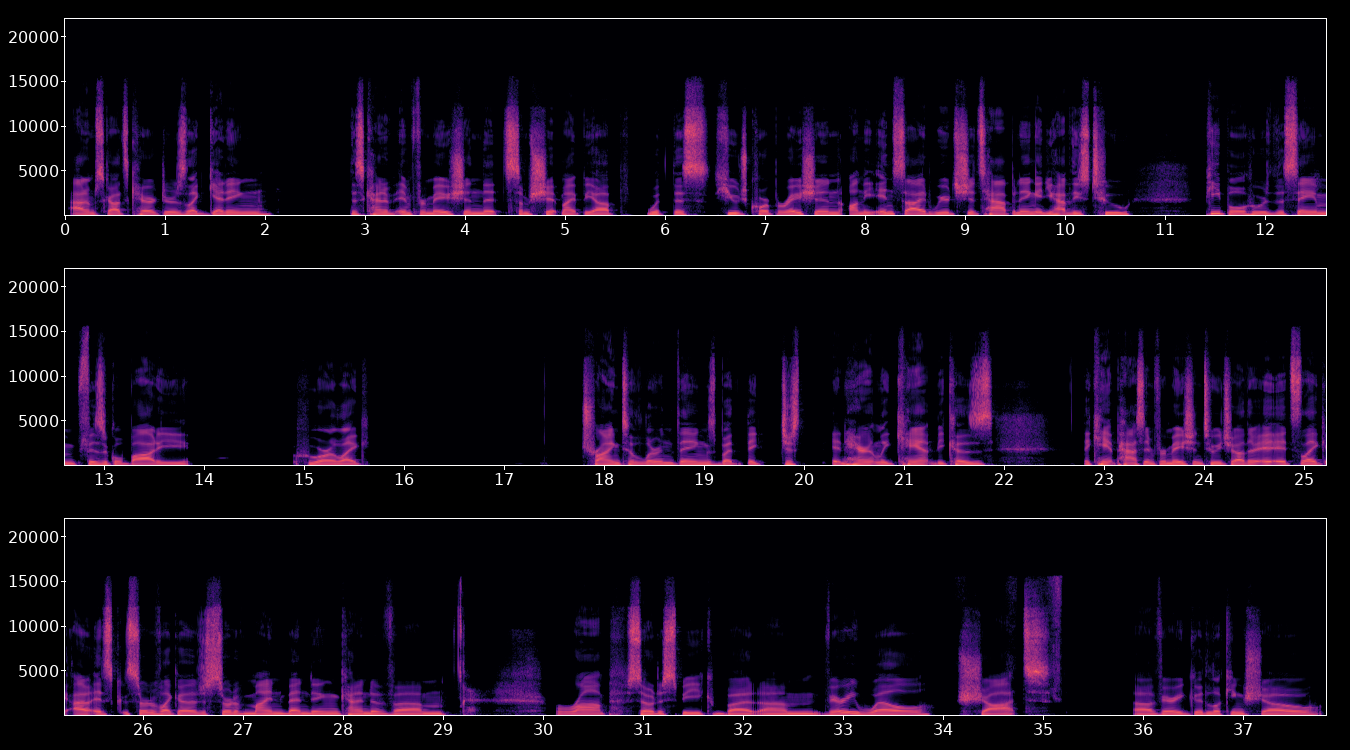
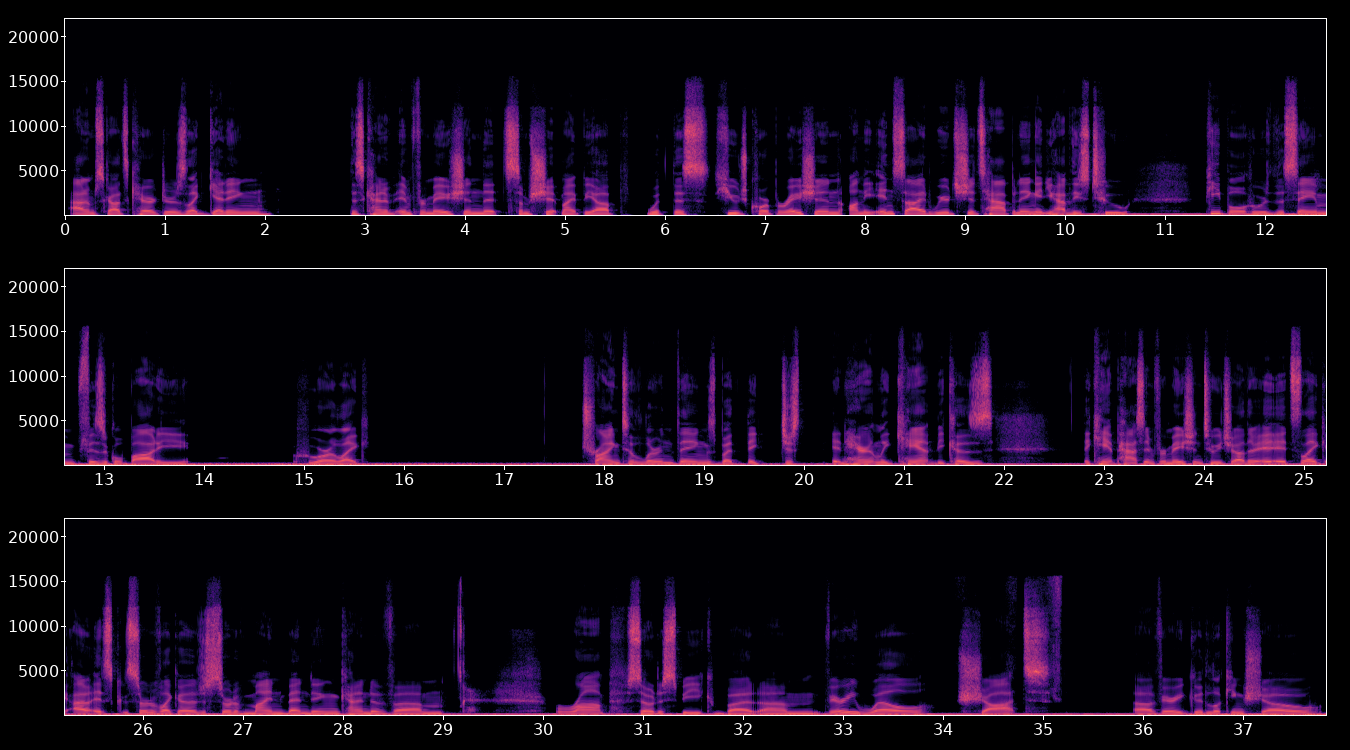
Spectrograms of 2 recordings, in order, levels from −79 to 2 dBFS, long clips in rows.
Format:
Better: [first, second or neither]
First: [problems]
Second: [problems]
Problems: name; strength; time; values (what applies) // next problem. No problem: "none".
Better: first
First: none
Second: low rumble; faint; from 9.5 s on; 20 dB below the speech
